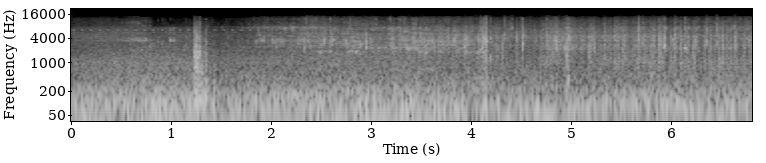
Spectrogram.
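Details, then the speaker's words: 1999 Subaru after engine install, cooling system filled with water only: steady trickle and splash of water hitting the ground with sharp drips; coolant leaking because the thermostat gasket didn't seal. "when you hear water coming out on the ground um looks like the thermostat gasket didn't seal"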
